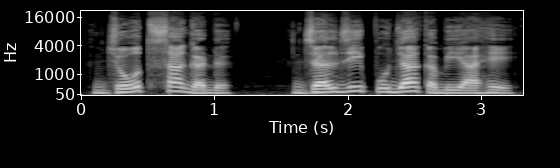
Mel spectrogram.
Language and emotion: Sindhi, neutral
